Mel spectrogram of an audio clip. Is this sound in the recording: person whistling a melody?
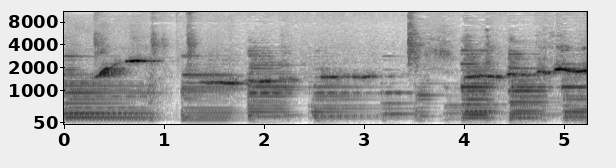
yes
